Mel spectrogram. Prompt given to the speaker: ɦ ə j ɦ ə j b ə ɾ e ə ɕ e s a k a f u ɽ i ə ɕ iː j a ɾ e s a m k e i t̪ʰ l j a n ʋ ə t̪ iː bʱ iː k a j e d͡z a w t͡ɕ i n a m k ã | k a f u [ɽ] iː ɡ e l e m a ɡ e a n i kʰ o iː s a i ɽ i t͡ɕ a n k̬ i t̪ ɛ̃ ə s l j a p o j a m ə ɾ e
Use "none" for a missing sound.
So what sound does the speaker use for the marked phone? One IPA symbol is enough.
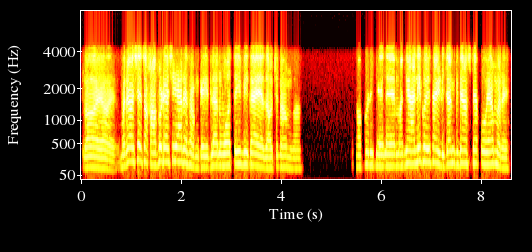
ɽ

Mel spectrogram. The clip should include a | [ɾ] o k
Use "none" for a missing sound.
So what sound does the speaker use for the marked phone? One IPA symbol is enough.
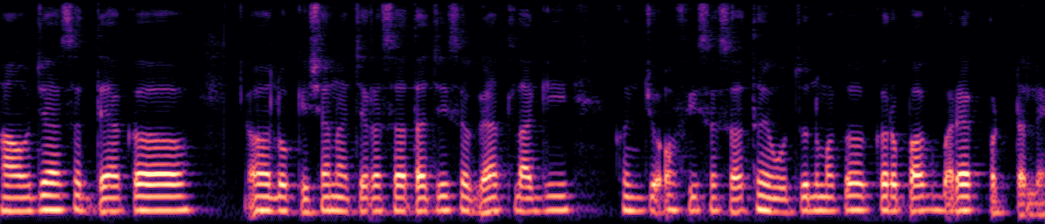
l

